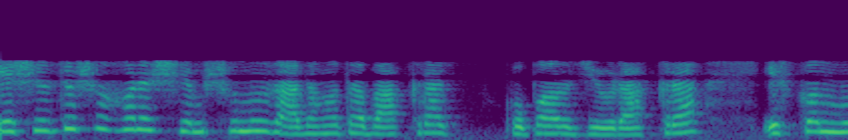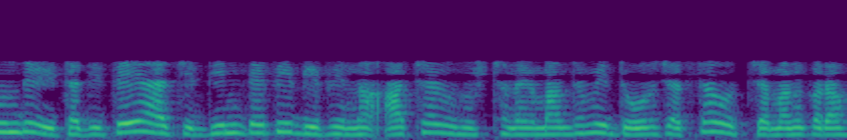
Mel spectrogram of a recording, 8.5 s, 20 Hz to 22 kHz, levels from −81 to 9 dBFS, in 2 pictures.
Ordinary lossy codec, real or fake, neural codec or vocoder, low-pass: none; fake; codec, 16 kHz in and 24 kHz out, 1 kbps, XY-Tokenizer; 3.6 kHz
